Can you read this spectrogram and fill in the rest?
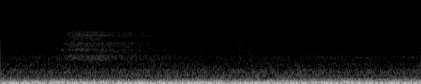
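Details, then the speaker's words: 2000 Buick Park Avenue idling after a restart, following a fix of the faulty ignition control module harness: steady low rumble with no knocks or misses, idling around 1000 rpm, which the owner wonders is a little high; normal idle. "isn't it a little high to to go at a thousand for these engines is this like 800 or 600"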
